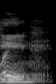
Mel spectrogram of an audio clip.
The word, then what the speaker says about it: Layton: Layton. If the T's in the middle of the word, you just don't enunciate it.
